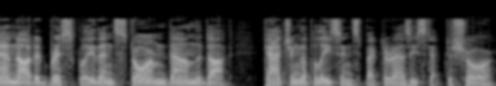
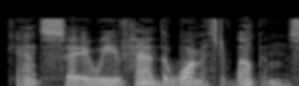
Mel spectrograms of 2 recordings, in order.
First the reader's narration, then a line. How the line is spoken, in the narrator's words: Dirk muttered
